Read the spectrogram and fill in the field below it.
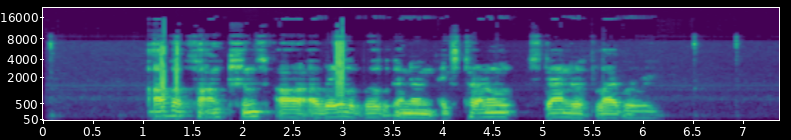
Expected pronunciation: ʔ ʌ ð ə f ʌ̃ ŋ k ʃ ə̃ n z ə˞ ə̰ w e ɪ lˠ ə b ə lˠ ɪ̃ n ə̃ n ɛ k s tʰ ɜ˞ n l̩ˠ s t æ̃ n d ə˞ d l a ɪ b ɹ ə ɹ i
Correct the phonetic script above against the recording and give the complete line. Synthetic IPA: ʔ ʌ ð ə f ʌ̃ ŋ k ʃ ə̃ n z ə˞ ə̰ v e ɪ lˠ ə b ə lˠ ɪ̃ n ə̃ n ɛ k s tʰ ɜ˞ n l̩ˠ s t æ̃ n d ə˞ d l a ɪ b ɹ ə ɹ i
